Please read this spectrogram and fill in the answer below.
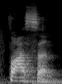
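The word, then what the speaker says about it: fasten: फास्टन your seat belt नहीं होता, इसमें टी साइलेंट होता है और हमें पता नहीं होता, तो क्या बोलना है इसको? फासन।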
